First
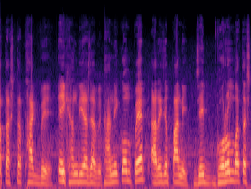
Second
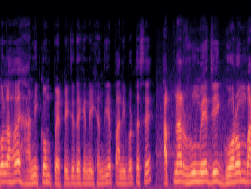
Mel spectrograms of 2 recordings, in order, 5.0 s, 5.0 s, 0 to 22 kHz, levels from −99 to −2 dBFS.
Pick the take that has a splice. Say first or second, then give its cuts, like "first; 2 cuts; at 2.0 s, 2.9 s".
first; 3 cuts; at 1.0 s, 2.1 s, 3.8 s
